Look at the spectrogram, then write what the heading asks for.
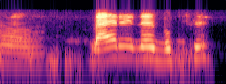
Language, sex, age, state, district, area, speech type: Tamil, female, 18-30, Tamil Nadu, Dharmapuri, rural, conversation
